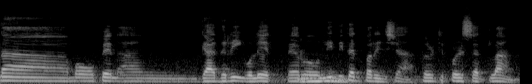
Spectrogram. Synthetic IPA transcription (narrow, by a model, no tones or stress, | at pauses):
nɐmɐʔoːpɛnɐŋɡad̪ɛɾɪŋʔʊlɛt̪̚pɛːɾo̞limit̪ɛd̪̚pɐɾɪnʃat̪ɛɹt̪ipɛɹsɛnt̪laŋ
